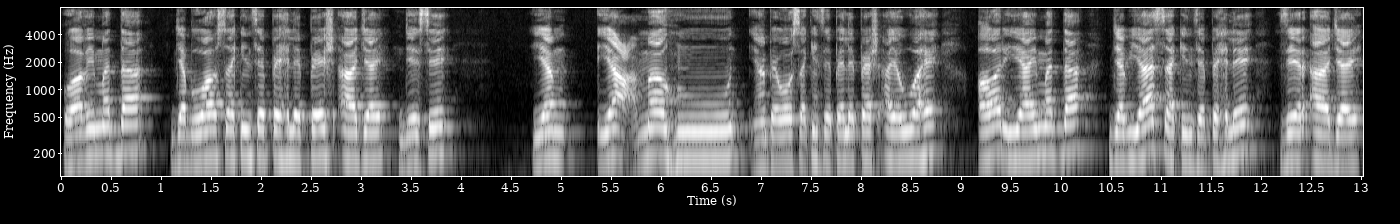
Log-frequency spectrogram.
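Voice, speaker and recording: A man teaching Quran recitation rules, spelling out letters and vowels slowly and then explaining each rule at a brisk pace. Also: a little high, steady tone, a little mellow. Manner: drawn-out melodic recitation of verses. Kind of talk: step-by-step tajweed lesson.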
